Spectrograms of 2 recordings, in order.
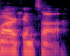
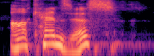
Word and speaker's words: Arkansas: scientist and being from Arkansas AR Kansas it's pronounced Arkansas hey look I don't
